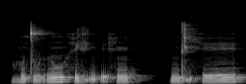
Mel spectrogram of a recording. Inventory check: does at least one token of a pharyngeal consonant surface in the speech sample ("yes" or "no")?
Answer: no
